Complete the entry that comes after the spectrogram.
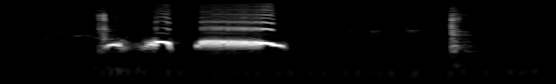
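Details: Decoy spotted dove calling loudly: two brief hollow coos run into one long buzzy coo that drops at its end, followed by a single faint click; near-silent background.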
